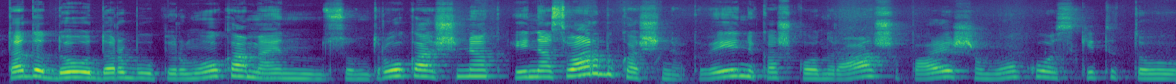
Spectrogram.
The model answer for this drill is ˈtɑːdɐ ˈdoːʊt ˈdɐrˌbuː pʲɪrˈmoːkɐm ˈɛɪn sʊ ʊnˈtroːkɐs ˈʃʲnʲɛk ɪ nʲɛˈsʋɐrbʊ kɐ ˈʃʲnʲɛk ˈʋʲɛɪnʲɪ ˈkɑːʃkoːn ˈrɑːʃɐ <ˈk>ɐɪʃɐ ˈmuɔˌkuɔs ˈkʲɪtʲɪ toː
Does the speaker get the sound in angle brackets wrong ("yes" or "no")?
yes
